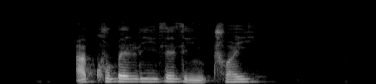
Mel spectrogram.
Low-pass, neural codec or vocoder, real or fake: 7.2 kHz; codec, 16 kHz, 4 kbps, FunCodec, trained on Chinese and English, 50 frames a second; fake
